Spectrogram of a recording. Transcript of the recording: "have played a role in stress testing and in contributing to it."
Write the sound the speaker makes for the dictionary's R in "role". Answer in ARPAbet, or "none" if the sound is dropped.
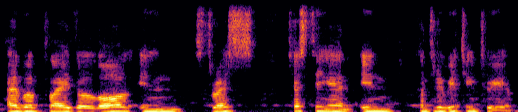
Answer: L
